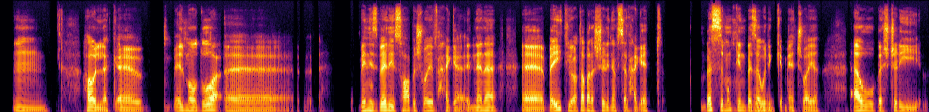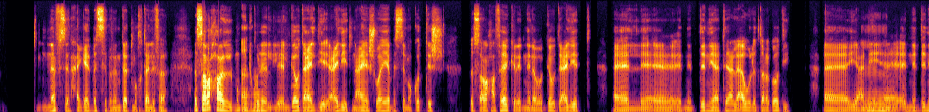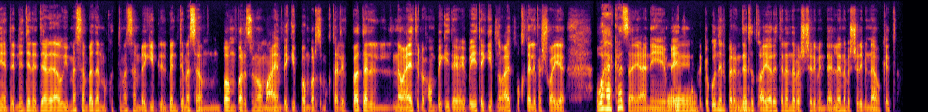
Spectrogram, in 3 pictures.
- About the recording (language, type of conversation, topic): Arabic, advice, إزاي أتبضع بميزانية قليلة من غير ما أضحي بالستايل؟
- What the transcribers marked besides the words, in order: tapping; in English: "براندات"; in English: "البراندات"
